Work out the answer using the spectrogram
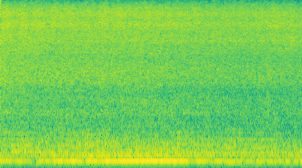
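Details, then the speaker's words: Chevy pickup after junkyard-parts Hydroboost conversion and power steering refill, engine idling while the wheel turns: steady low hum, no pump whine or groan; power steering smooth and healthy. "I'll just turn the wheel. Power steering is just buttery smooth. That is beautiful."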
